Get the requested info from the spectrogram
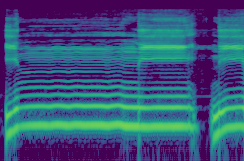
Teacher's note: nun dengan tashdid, gunna musyadah (suara sengau) sebanyak tiga harakat. Inni, ni, mad ketemu hamzah dengan kata lain (mad jaiz munfasil), memanjang empat atau lima harakat.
